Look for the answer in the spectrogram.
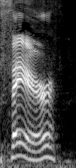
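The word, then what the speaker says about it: Phair: Casey Fair, it's spelled P-hair, though, has become the youngest player in Soccer World Cup history.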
